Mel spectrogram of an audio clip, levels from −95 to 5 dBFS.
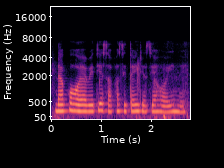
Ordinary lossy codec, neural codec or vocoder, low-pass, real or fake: none; none; 7.2 kHz; real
